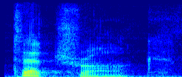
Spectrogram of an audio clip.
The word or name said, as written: tetrarch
